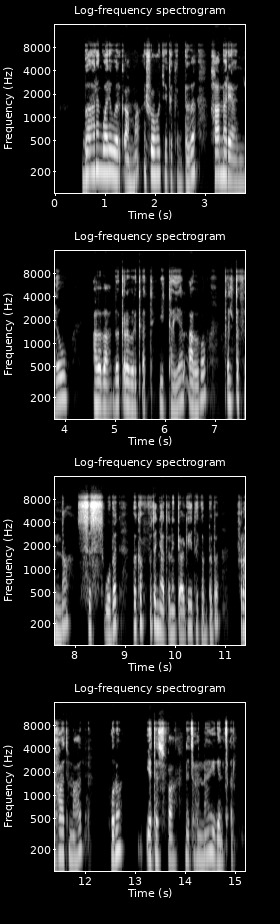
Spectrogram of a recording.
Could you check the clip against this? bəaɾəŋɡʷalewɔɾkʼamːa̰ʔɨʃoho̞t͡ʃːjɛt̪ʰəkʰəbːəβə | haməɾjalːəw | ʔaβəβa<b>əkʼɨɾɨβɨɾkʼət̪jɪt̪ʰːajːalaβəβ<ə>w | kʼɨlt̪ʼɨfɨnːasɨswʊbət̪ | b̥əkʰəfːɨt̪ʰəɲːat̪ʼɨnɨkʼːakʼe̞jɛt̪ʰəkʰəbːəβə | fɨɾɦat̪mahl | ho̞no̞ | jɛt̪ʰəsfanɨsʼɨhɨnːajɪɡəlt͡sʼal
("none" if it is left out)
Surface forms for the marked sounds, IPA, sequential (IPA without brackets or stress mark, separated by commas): b, a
